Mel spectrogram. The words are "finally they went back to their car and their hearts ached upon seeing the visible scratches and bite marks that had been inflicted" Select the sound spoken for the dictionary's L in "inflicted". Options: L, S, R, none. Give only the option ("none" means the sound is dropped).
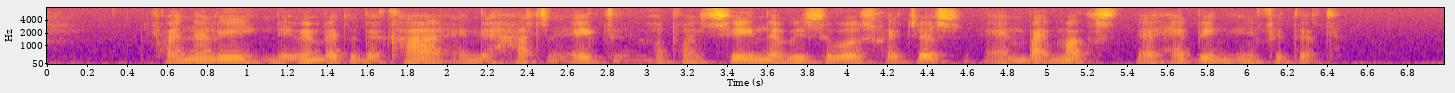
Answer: none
